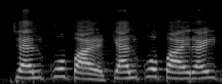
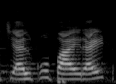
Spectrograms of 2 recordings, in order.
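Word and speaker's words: chalcopyrite: ठीक है, कैल्कोपायराइट या चैल्कोपायराइट, आप जैसा भी प्रोनाउंस करें, कैल्कोपायराइट ये है कॉपर का, कॉपर का ओर है।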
